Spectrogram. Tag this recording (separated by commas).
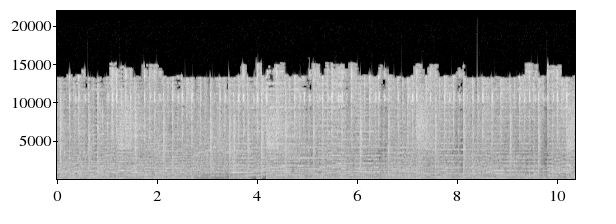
Music, Video game music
